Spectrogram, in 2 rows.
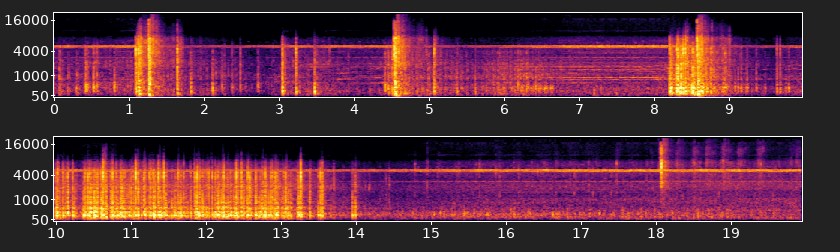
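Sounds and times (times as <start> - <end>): loud firework burst: 0.0 - 3.7, 4.4 - 13.7
rapid firework crackling: 1.0 - 2.4, 4.6 - 6.4, 8.3 - 9.5.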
